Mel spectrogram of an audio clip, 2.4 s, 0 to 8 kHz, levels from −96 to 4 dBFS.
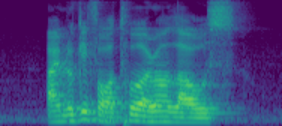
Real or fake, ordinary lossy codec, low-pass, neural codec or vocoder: real; none; none; none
